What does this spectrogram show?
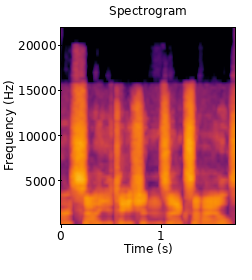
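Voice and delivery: deep, straightforward tone, close into the mic. Describing how Jesus usually greets people on the mic, imitating Jesus's deep voice. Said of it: "Jesus has that like deep, deep voice".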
